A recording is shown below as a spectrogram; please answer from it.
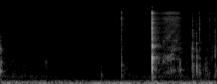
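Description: Light handling of a stamp ink pad's plastic case as it is lifted off a craft mat: a few faint ticks, then one sharp click about one and a half seconds in.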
